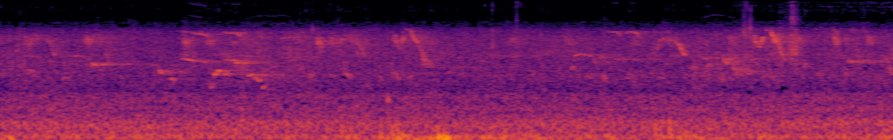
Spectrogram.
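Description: Faint, scattered bird chirps over quiet outdoor background noise, with one brief low thump a little after two seconds.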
